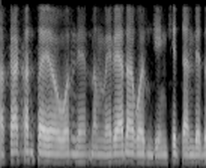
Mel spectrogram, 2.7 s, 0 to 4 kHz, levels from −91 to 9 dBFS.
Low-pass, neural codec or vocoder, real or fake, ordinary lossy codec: 3.6 kHz; codec, 16 kHz, 1 kbps, FunCodec, trained on LibriTTS, 50 frames a second; fake; none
